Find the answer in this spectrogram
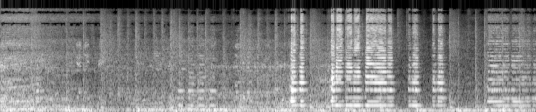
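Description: Scania lorry engines running as the trucks pull past, with truck horns blowing a run of short and longer blasts from about six seconds in.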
